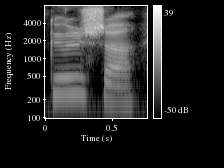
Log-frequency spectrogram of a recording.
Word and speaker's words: Gülsha: Weil mein Vorname wird im Pass mit GY geschrieben, nicht mit GÜ. – Mm. – Und da meinte ich so, aha, das ist Gülscher.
